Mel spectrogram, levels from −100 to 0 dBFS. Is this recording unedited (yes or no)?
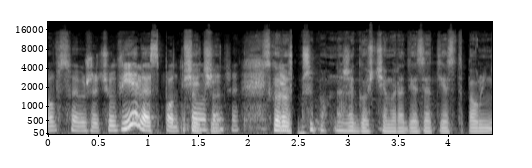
no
